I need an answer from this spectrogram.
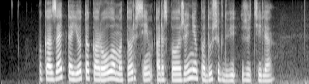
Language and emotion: Russian, neutral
